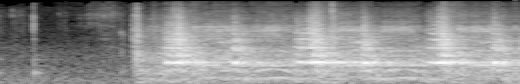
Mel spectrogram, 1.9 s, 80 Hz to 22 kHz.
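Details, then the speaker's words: Kubota B7100 diesel tractor with loader, sat about 10 years in collapsed barn, first start after glow plug preheat: uneven chugging with rough rasping scrape each stroke over thin whine, from exhaust; owner unsure, suspects clogged exhaust. "Oh, it sounds like it's like a cylinder scraping or something. It's coming out of the exhaust, so what does that mean?"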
